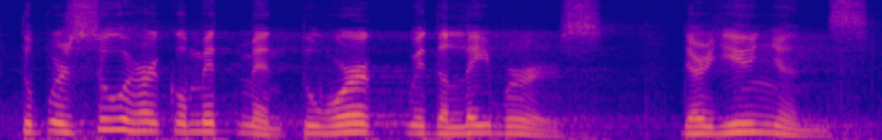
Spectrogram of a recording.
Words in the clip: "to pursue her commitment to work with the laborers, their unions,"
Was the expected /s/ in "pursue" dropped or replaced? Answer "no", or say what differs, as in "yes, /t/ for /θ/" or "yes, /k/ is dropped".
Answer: no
